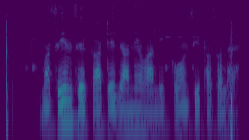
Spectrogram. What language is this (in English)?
Magahi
